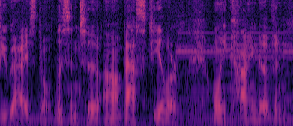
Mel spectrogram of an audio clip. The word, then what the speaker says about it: Bastille: there or best deal I was not calling basket-like muses pronounced Bastille so that's we call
